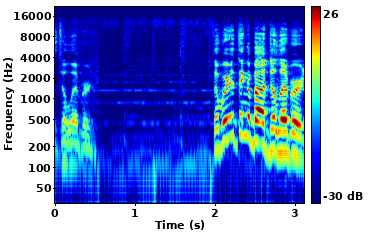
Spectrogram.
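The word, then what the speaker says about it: Delibird: Even though everybody I knew growing up said deli bird. That is deliber.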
